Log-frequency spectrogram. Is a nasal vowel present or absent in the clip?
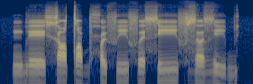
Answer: absent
